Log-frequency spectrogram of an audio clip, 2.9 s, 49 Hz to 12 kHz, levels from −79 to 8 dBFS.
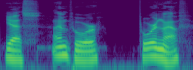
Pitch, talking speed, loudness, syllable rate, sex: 135 Hz, 125 wpm, -16 LUFS, 3.4 syllables/s, male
